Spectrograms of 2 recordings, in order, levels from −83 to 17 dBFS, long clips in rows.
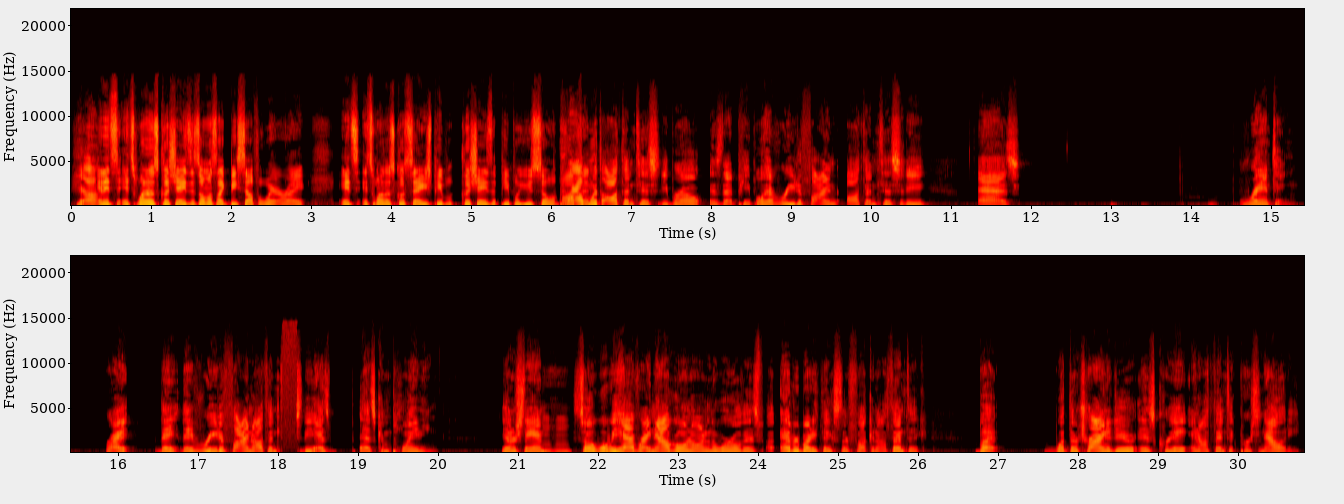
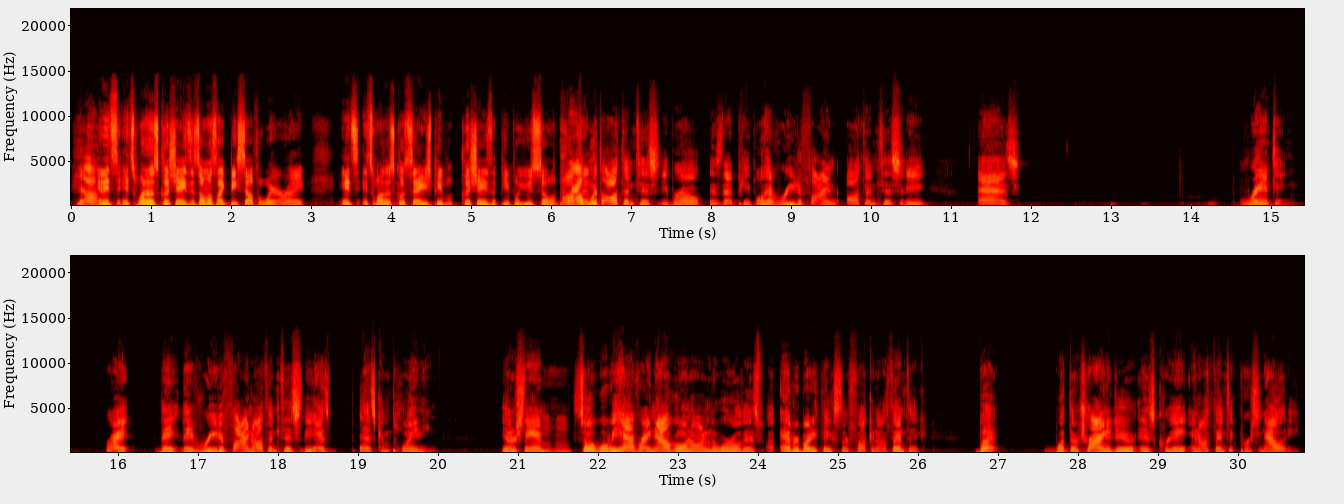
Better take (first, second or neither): second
